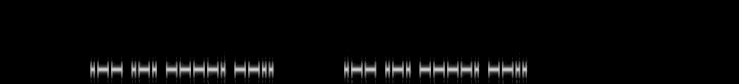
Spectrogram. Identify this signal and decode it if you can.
Morse code, heard as a keyed tone, about 36 wpm, 700 Hz. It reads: WR9Z WR9Z
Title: USA Call Signs - 4 Characters - Repeated 2x - 35wpm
